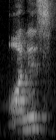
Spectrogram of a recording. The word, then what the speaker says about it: honest: See, in the examples are honor, honest man, are. In the above given example, though our first letter H is a consonant, but while pronouncing these words, H is silent.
